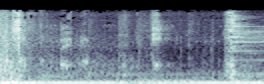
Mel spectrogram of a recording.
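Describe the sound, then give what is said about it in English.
An enemy shot in a bleak Western-themed video game bursts apart in blood, heard as a few sharp splattering bursts spread over two seconds above a steady low hum. “whenever you shoot someone, they just explode in blood, and it sounds like this.”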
